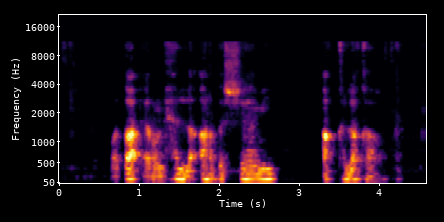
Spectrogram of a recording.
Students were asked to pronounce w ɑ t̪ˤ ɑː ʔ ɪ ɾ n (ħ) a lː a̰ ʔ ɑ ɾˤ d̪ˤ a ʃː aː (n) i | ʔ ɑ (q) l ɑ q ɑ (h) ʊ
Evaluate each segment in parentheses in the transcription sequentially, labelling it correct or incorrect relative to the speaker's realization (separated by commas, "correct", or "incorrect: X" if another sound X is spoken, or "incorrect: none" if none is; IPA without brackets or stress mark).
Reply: correct, incorrect: m, correct, correct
